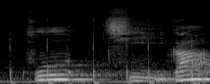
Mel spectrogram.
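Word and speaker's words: 굳이: 따라서 구지의 발음은 구지가 됩니다.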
